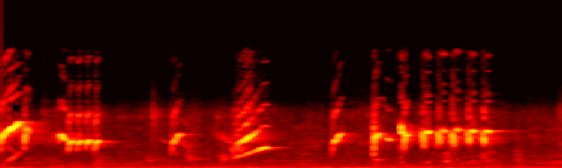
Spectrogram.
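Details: Canary giving loose, scattered song phrases from its rich 'isian mewah' repertoire: short sharp chirps and slurred upward whistles separated by pauses, then closing in a quick run of bright repeated notes.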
